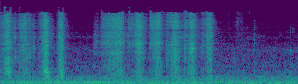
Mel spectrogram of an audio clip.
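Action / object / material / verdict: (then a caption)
scrape / sand-covered adhesive card / sand / none. Fingertips with long painted nails rub and pat across a postcard-sized card covered in fine coloured sand on a sticky backing, held in the other hand. Quiet, gritty scratching strokes come in uneven bursts, each a bright, dry hiss that stops almost at once over a steady low rumble.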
